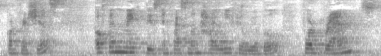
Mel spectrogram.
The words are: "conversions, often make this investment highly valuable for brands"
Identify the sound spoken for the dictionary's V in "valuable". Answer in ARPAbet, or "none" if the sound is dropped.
F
